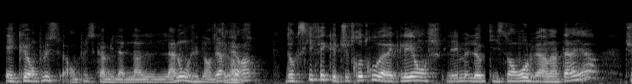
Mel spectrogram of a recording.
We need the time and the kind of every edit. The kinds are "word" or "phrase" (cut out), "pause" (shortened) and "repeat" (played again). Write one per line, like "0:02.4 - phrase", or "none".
0:02.7 - pause
0:04.8 - word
